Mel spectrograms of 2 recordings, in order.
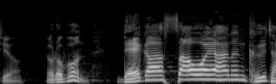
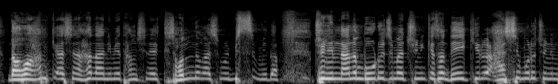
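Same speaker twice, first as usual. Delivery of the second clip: higher, louder, swelling into song; resolute prayer; 8 semitones higher, 4 dB louder than usual. Retold or imitated. Pastor's prayer turning from despair to bold trust, swelling. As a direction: build faith into a sung cry.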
